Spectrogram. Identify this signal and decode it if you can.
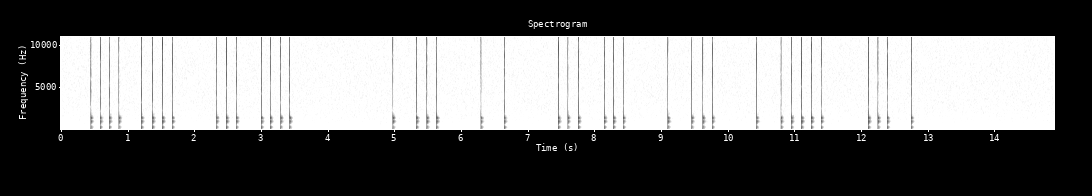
Tap code, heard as taps on a table, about 7 knocks a second. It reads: TO CANCEL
